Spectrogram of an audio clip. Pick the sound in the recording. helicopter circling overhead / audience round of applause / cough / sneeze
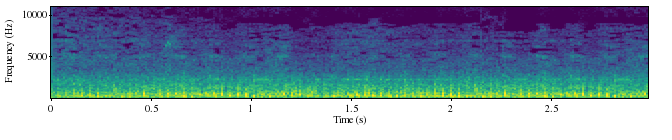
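helicopter circling overhead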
